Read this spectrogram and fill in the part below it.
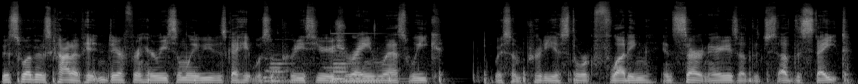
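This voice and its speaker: Stuffy-sounding low-voiced young man. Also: fairly even intonation, a little fast. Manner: laid-back, rambling, says "bro" often. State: stuffy from a cold. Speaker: gaming channel host. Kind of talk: casual gameplay commentary. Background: background music.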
